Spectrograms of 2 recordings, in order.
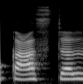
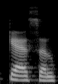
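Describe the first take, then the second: First: कास्टल with the T sounded; wrong pronunciation. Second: कैसल with silent T; correct pronunciation. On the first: Teacher warning learners off a reading, कास्टल with spoken T. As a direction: say कास्टल with a clear t. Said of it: "कास्टल नहीं पढ़ेंगे". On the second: Teacher showing the right reading, कैसल without T. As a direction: say कैसल, s straight into l. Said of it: "इसको पढ़ेंगे कैसल". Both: Shown as a demonstration.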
